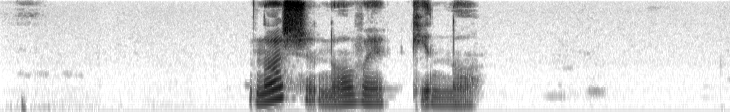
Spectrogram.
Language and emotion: Russian, neutral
